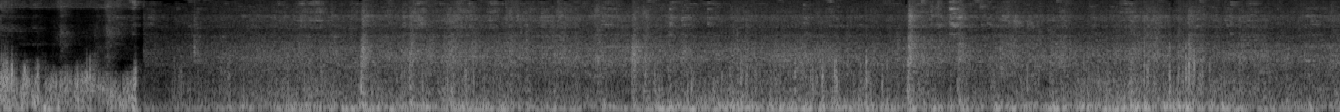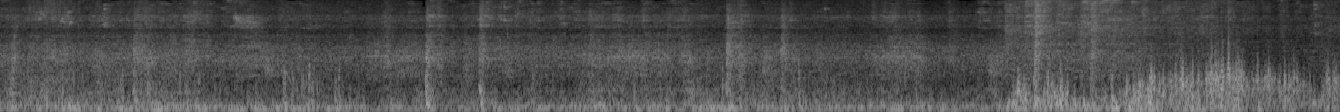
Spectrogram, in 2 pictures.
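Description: TAZARA passenger train rolling along the track: a steady low rumble of wheels on rails with scattered clicks over the rail joints. Near the end the noise turns brighter and harsher.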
